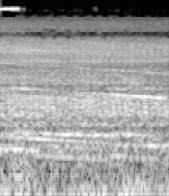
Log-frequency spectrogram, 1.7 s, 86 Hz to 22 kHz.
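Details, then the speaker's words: Fiat 500 electric conversion, rear-mounted motor on the gearbox out of gear, controller in drive via 12V battery, throttle applied: smooth, steady high whine with even hiss and no knocks or grinding; healthy motor revving freely. "So now we are in drive. If we give some throttle, I'll try to get both in here. You can actually hear the motor revving up."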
